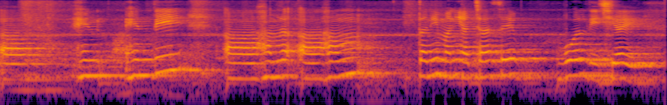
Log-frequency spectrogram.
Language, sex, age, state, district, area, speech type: Maithili, female, 18-30, Bihar, Sitamarhi, rural, spontaneous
